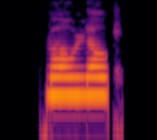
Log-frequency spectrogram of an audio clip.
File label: Korean, ideophones; Shape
